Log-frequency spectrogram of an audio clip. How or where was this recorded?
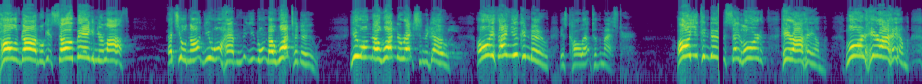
large echoing room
